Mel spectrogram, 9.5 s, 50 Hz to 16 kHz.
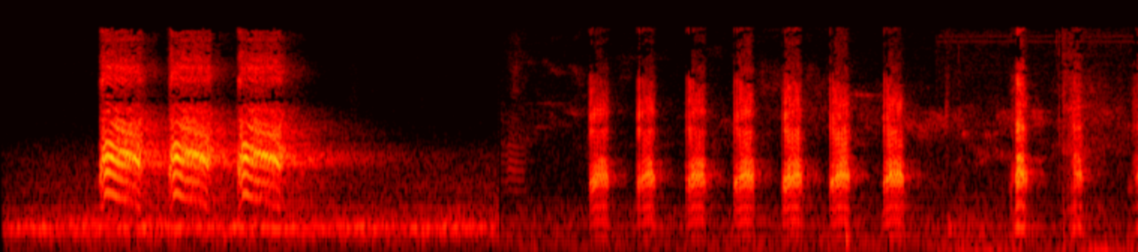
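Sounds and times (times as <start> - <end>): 
carrion crow cawing: 0.8 - 2.8, 4.9 - 7.6, 8.4 - 9.4.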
